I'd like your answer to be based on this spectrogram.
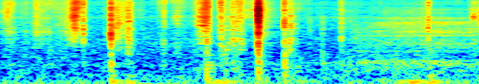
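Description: Tarot cards are drawn and laid out one by one: a quiet series of soft, irregular snaps and flicks, each a short sharp card sound, close by and sparse, with no one speaking.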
